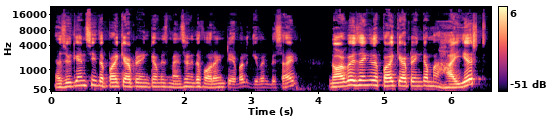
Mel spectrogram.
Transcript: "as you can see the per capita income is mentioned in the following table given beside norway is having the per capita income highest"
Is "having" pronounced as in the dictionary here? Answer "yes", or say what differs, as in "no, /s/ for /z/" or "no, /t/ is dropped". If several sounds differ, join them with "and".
no, /v/ is dropped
